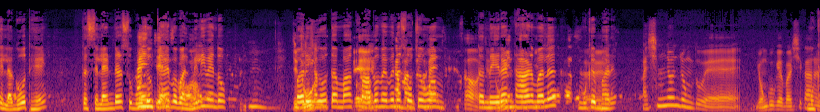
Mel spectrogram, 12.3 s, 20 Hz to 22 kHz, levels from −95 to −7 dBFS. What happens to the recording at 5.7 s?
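The speech dips and thins in pieces, falling by roughly 20 dB, between 4.84 and 9.64 s. This is likely speech suppressed in double talk, with the echo canceller turning down both its own talker and the loudspeaker echo. From 5.63 to 5.68 s, a faint scrap of the voice returns well below the speech, 381 ms late. This is likely an echo leak from a loudspeaker that the canceller missed.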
